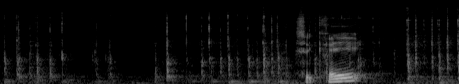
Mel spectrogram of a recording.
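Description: Close computer keyboard typing while login details are entered: quick, light key clicks in uneven bursts, with someone speaking briefly over them.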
